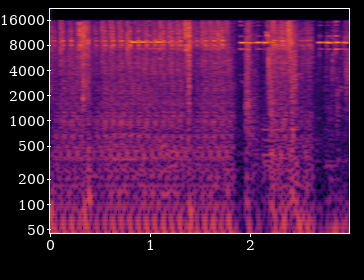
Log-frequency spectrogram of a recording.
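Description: Rapid gunfire rattles close by.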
